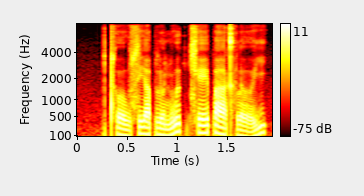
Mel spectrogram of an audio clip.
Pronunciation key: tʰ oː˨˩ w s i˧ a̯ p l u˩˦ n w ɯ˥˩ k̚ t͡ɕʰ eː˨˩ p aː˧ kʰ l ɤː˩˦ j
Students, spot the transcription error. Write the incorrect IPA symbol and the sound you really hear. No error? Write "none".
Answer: eː˨˩ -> eː˦˥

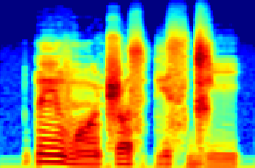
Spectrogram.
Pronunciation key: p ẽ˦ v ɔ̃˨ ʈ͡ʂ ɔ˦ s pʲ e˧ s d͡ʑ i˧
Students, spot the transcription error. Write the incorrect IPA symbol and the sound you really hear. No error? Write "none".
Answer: i˧ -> i˨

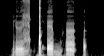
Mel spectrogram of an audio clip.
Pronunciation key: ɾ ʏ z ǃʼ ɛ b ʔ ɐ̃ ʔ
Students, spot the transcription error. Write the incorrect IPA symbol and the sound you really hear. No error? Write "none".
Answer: none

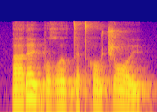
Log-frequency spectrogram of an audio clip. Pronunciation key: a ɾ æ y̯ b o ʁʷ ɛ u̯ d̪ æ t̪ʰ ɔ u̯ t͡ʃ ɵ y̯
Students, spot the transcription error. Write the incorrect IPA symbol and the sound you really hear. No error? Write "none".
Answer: ɵ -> ɔ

